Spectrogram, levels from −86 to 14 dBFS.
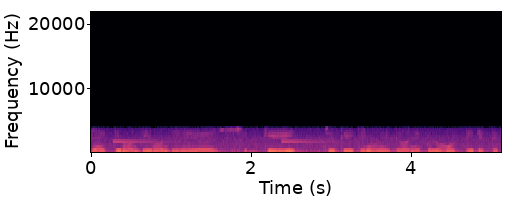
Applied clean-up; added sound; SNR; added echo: none; Glockenspiel; 19 dB; none.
